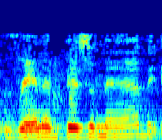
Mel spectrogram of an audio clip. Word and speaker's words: ranibizumab: So ranibizumab is.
